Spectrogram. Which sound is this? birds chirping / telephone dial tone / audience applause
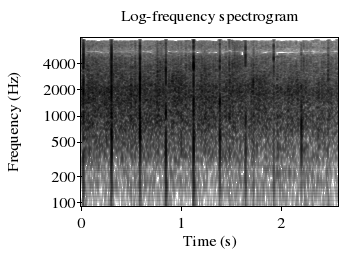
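audience applause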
